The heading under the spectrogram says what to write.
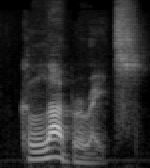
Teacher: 協作讀成▁collaborate，▁但係第1同第3音節係要弱化成為▁schwa ，▁應該讀成▁k▁同▁b。成個字應該讀成▁collaborates。廣東話使用者的第一語言確實會顯著地影響他們準確發出英語schwa話音的能力，因為廣東話的語音系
